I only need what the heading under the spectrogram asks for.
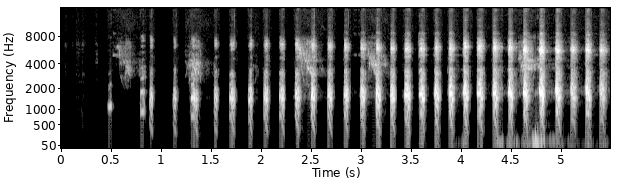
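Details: Female chukar partridge of the kind used by hunters. A soft first cluck opens a chattering series that speeds up and swells into loud, regular chuk notes, with a low thump near the end.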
